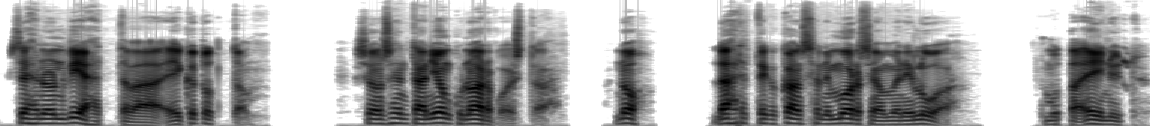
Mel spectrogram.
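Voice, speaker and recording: A man's voice: medium pitch, bright, forceful tone, no room sound, clean studio sound, pitched above the performer's own voice. A man voicing Svidrigailov, a sly, mocking old libertine who is slightly drunk.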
